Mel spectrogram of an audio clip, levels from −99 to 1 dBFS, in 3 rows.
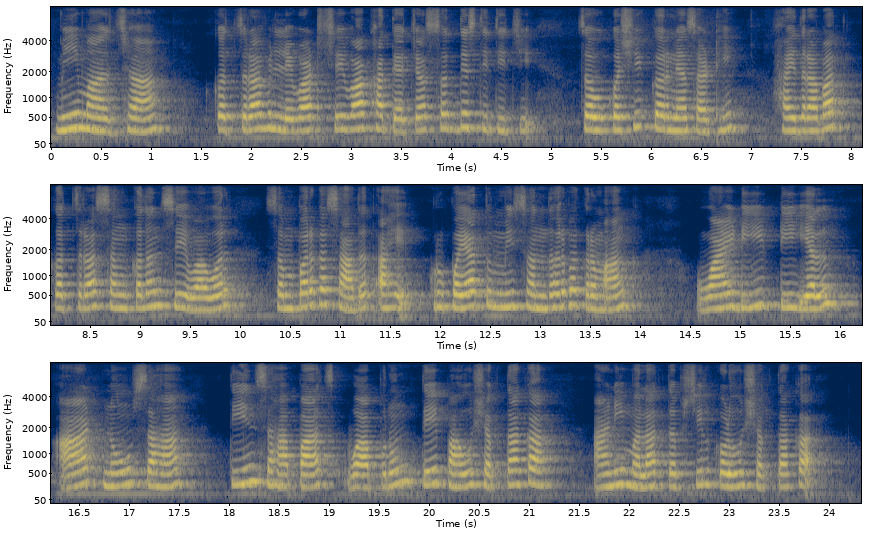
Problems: none marked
